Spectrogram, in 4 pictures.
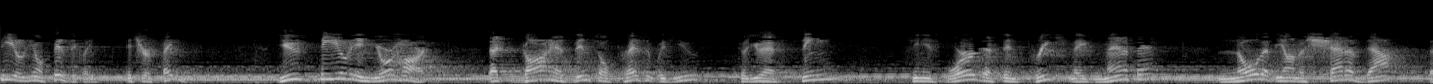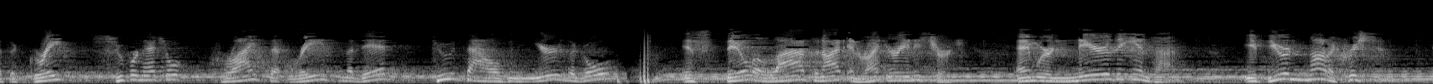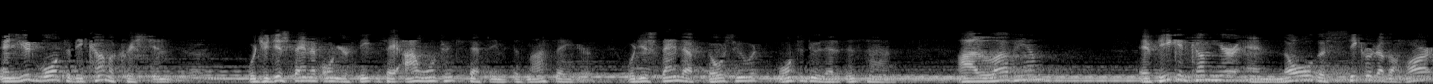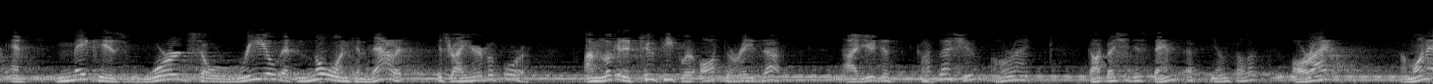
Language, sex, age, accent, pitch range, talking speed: English, male, 50-69, American, 125-200 Hz, 180 wpm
